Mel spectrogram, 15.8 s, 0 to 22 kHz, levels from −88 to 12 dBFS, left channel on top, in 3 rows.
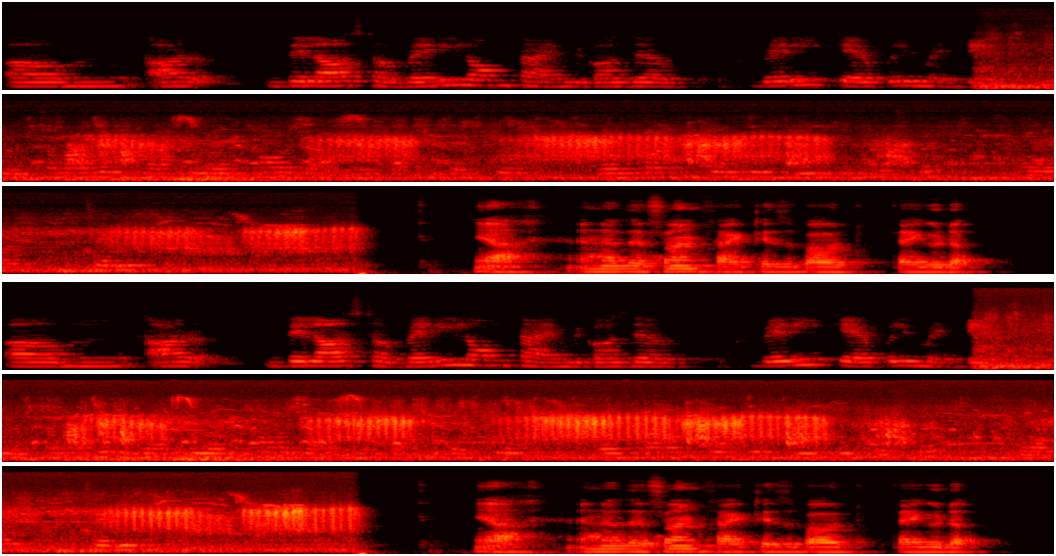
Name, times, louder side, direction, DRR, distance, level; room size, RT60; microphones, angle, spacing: voice 1, 0.0-3.4 3.7-10.0 10.3-10.7 10.9-11.5 13.4-13.5, right 2 dB, 75° right, 1.0 m, -48 dB
sound 1, 4.9-12.3, right 6 dB, 90° right, 0.5 m, -37 dB
voice 2, 12.9-15.3, equal, 10° left, 0.5 m, -38 dB
2.3 x 2.2 x 2.7 m
head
